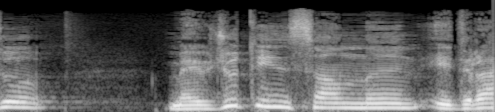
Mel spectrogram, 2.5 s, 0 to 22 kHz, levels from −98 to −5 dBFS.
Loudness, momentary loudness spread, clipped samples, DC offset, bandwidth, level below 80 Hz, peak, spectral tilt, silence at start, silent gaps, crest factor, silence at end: -18 LUFS; 6 LU; under 0.1%; under 0.1%; 15.5 kHz; -48 dBFS; -6 dBFS; -6 dB/octave; 0 s; none; 12 dB; 0 s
